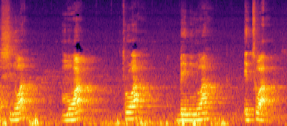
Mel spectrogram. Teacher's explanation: O and I, as I would say in English, and it's going to give us the sound wa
